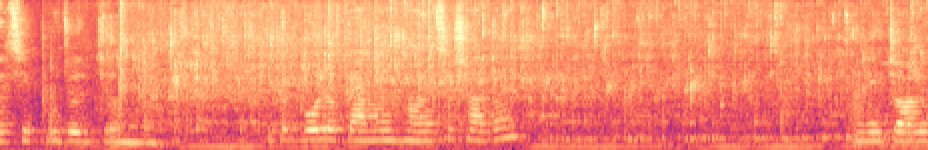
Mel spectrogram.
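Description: Water trickles from a tap into a plastic bottle.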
